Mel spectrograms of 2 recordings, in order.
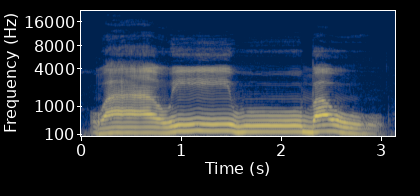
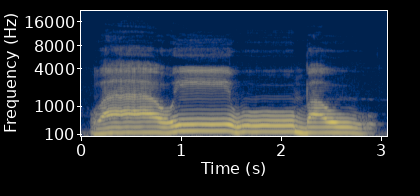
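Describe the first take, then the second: Both takes have the same delivery.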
